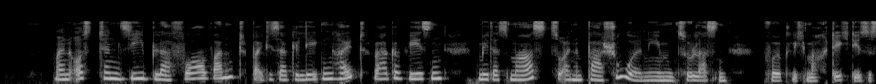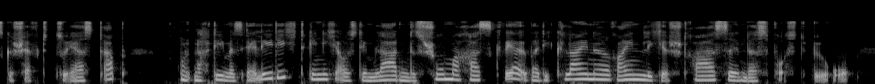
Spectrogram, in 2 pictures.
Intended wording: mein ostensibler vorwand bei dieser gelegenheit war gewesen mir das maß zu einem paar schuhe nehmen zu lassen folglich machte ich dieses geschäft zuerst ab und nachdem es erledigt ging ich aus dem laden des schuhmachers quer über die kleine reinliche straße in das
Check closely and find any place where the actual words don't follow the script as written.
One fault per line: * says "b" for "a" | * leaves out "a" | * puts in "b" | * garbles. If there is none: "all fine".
all fine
